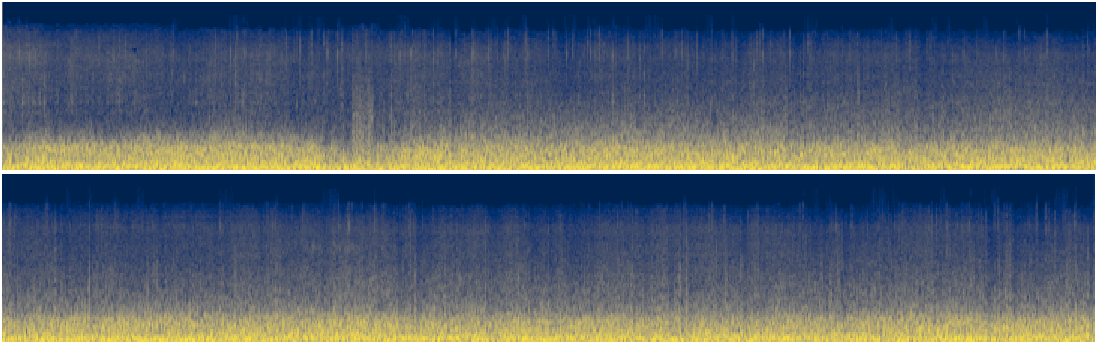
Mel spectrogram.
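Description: Wind roars loudly against a close microphone.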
